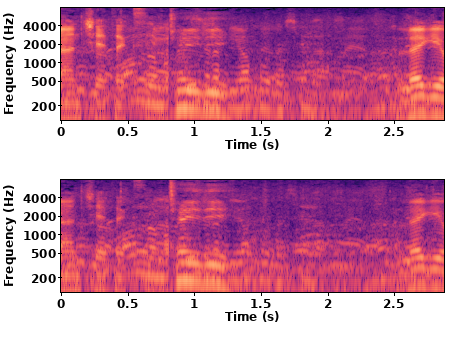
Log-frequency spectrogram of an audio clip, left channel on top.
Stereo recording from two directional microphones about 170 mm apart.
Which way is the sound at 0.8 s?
35° right (ahead or behind).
